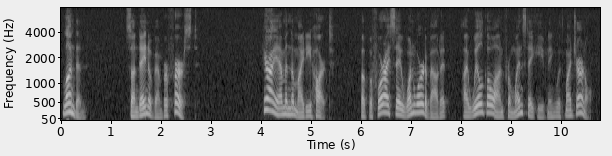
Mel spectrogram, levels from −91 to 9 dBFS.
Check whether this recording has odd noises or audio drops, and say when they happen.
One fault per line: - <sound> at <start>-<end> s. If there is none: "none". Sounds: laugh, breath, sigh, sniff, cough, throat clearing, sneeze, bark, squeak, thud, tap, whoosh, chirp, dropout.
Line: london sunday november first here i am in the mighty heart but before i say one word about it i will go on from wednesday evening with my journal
none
